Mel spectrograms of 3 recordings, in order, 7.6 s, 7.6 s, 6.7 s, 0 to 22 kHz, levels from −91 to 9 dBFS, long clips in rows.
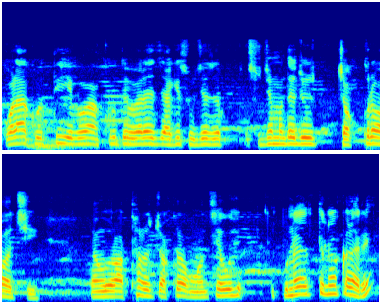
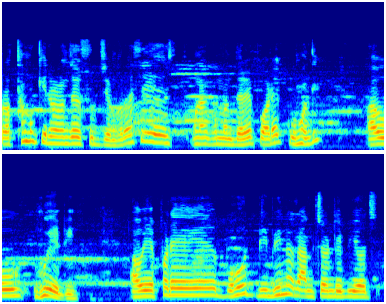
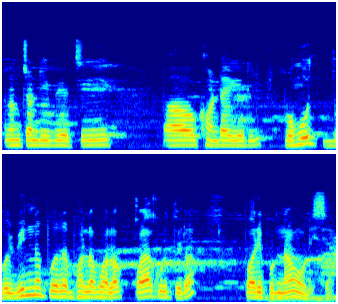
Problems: constant background noise, continuous background conversations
